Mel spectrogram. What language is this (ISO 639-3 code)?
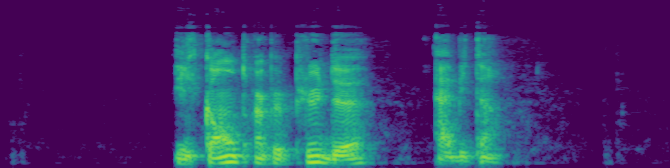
fra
